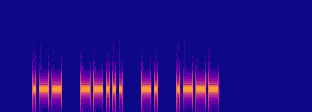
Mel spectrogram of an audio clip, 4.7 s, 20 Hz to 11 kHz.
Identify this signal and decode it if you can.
Morse code, heard as a keyed tone, about 25 wpm, spaced as for 18 wpm, 700 Hz. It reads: W7NJ
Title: USA Call Signs - 4 Characters - 2x Character Spacing - 25wpm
